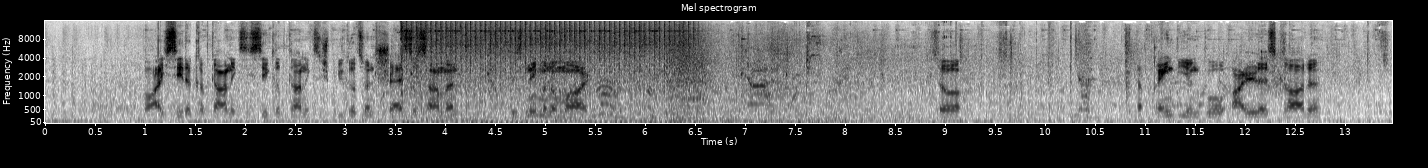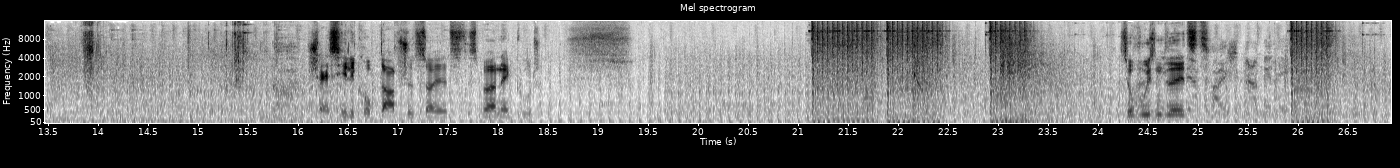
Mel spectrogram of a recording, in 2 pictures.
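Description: A rifle fires in sharp bursts of shots.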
